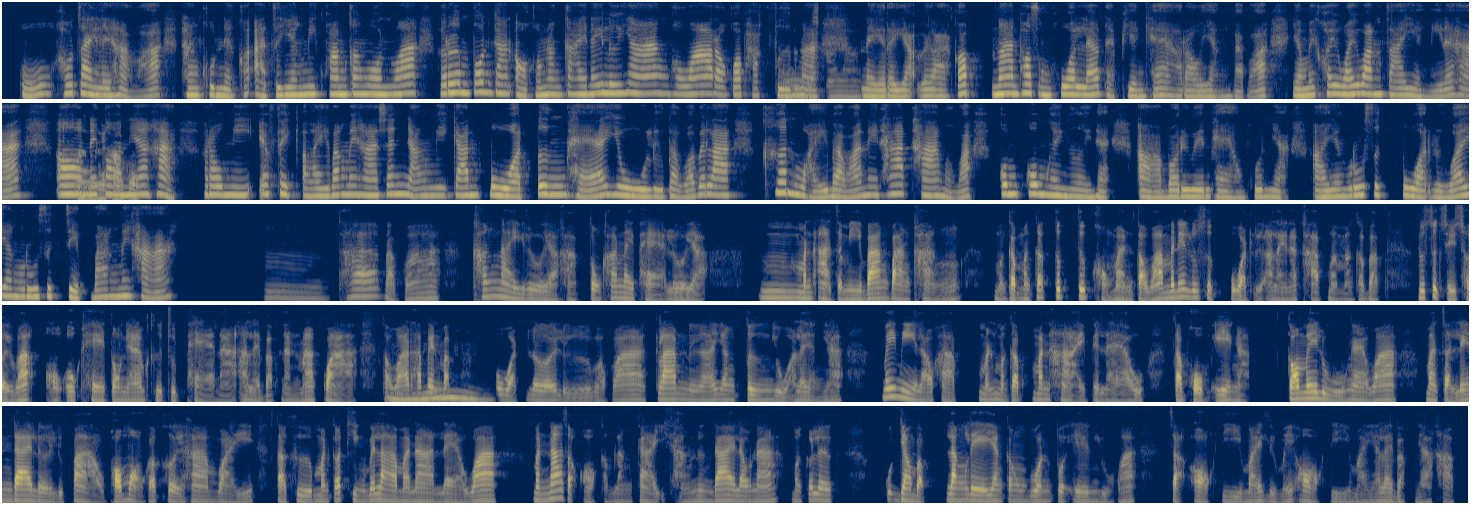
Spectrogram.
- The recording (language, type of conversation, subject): Thai, advice, ฉันกลัวว่าจะกลับไปออกกำลังกายอีกครั้งหลังบาดเจ็บเล็กน้อย ควรทำอย่างไรดี?
- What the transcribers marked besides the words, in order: tapping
